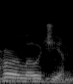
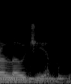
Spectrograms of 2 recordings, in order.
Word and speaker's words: Horologium: describe uh mr mr horologium deus the age is silent or a logium yes all right um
